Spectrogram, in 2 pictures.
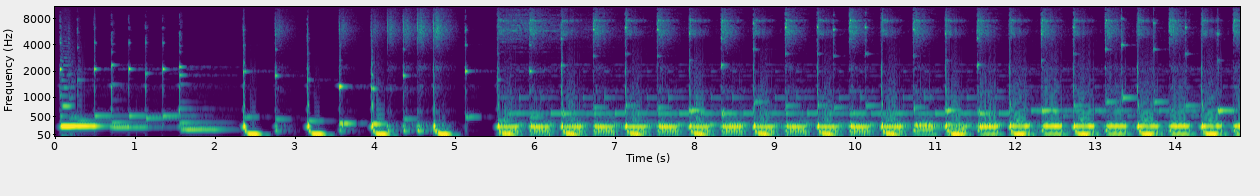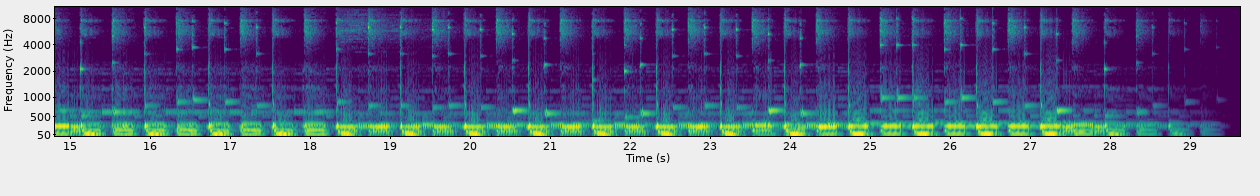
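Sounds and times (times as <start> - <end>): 
marimba remix iPhone 13 ringtone: 0.0 - 29.5.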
